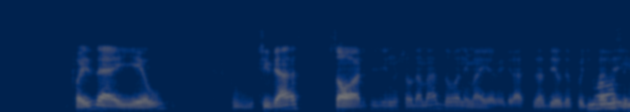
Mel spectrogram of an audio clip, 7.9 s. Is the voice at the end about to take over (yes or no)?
yes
